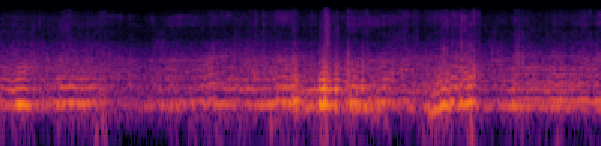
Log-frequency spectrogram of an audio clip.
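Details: Honey bees droning in the hive, a steady low-pitched collective hum overlaid by wavering higher buzzes, with a couple of louder close passes just after the second and third seconds.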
